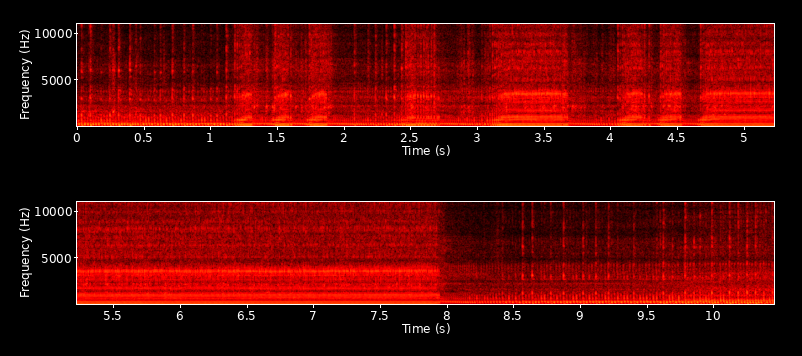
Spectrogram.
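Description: Small two-stroke revving up and down, holding a buzzing high run with a loose rattle through it; cause not clear.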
